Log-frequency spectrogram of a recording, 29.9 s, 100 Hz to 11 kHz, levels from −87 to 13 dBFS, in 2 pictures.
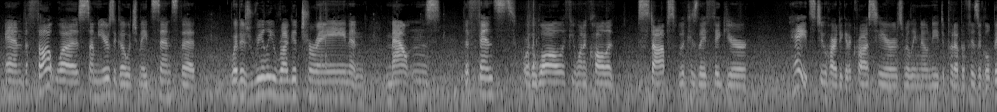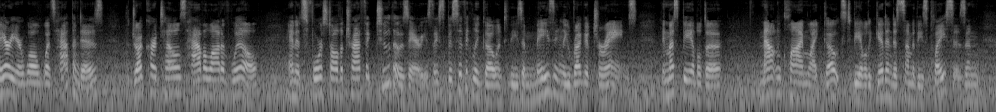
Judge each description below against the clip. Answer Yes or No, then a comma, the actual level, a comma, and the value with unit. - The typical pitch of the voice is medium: Yes, medium, 175 Hz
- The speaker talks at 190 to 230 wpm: Yes, average, 200 wpm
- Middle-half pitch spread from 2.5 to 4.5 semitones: Yes, average, 3.6 semitones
